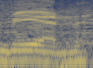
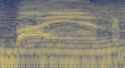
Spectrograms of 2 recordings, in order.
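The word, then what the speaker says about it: Bian: that she was with Dr. Bien, or Bayan, I think it's Bayan, pronounced Bayan Zoldark.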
